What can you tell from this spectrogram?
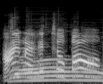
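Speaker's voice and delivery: very high, tiny cartoon voice; little bomb voice. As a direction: squeak it as a cute little bomb.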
